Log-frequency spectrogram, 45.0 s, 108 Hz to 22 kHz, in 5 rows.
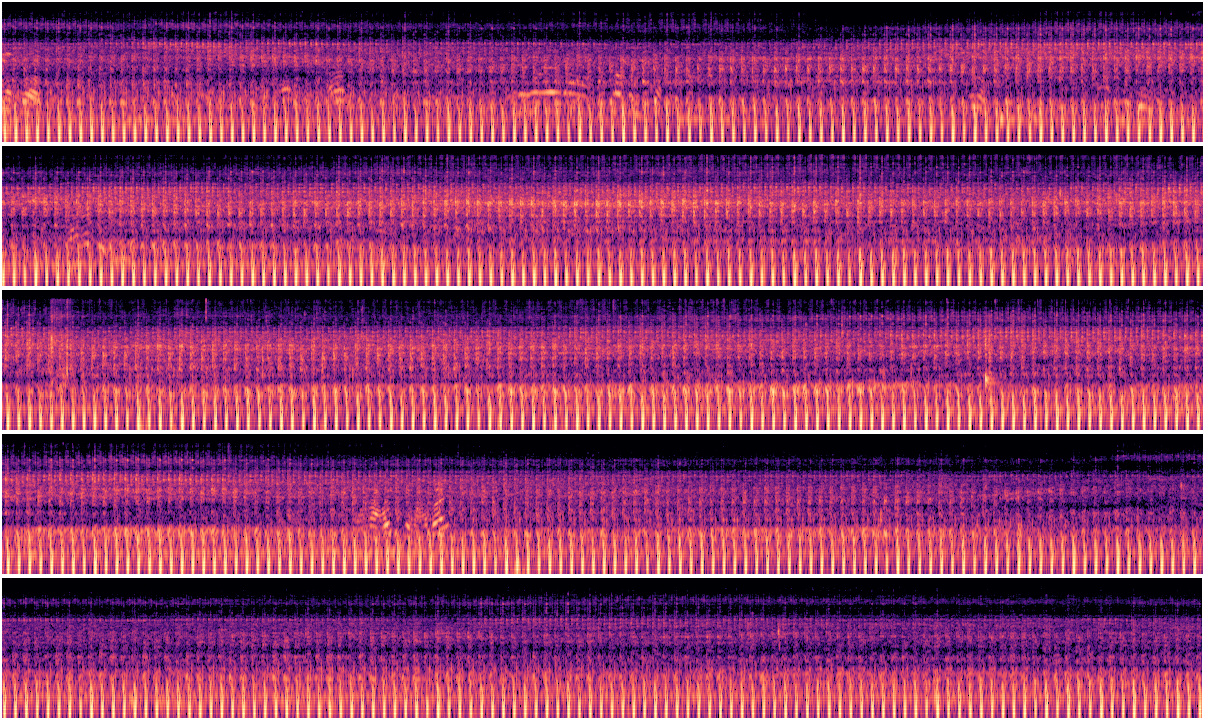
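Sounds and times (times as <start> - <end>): small engine idling: 0.0 - 45.0.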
